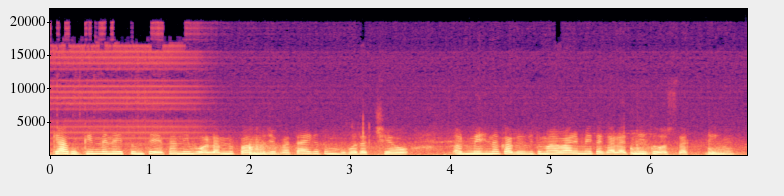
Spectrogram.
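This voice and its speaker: A woman's voice: high voice, level tone, fairly quick, a little mellow, a little hiss or hum, close to an everyday voice, poor audio. A woman voicing a pampered, playful young woman who pleads and whines in a spoken fan story. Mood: pleading. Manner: pleading, whiny.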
